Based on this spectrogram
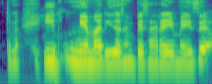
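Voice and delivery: ordinary talk, nothing marked

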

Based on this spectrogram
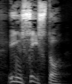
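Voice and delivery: loud, stubborn demand; insisting loudly. Acted. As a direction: shout it right into his ear. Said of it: "disse ad alta voce ... strillandogli proprio nell'orecchio".

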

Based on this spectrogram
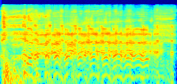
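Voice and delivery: high, rolling burst of laughter; sustained high cackling laugh; long laugh. Real, not acted. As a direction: laugh hard and keep it going. Group joking about brand name.

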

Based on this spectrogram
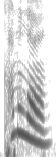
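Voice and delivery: high, soothing mother voice; mother calmly gathering her daughter; gentle mother. A narrator's reading. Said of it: "said Poppy, her mother".

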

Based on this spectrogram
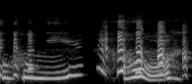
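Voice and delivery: high, giggly, flattered swoon. Pretend. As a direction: act bashful and thrilled. Pretending to be chosen, swooning.

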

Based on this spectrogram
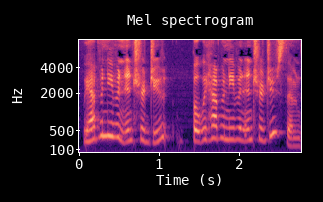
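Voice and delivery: high, fast objection; protesting. A narrator's reading. Husband objects as his wife hurries off, protesting.

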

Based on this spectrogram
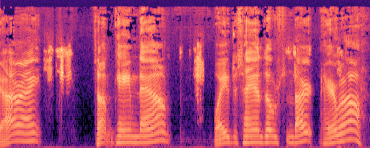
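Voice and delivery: high, lilting comic quote; casual storyteller quote. Acted. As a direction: play it as a lighthearted, high-voiced retelling. Acting out someone's casual creation account.

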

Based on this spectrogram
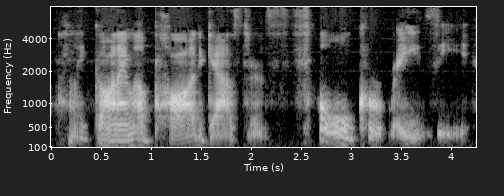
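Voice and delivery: breathless giddy whisper; excited whisper. Real, not acted. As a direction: whisper it, thrilled at yourself. Giddy aside about being podcaster.

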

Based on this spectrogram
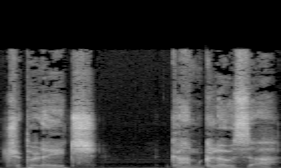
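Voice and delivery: slow, whispered mock deathbed voice; dying boss impression. Dying boss summoning Triple H, slow mock whisper. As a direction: beckon in a hammed-up failing whisper. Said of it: "Why are you talking like that?".

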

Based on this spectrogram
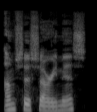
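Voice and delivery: high-pitched timid maid; small, high servant's voice; quiet apology. A narrator's reading. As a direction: apologize meekly in a high little voice. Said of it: "said quietly".

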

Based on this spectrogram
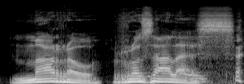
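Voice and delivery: Mauro Rosales with rolled, trilled R's. Shown as a demonstration. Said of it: "when I would roll those R's".

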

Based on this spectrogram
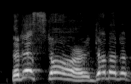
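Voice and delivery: big hammed-up title reveal; opening crawl readout. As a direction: belt out the title and theme like a fanfare. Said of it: "reading out the opening text".

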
